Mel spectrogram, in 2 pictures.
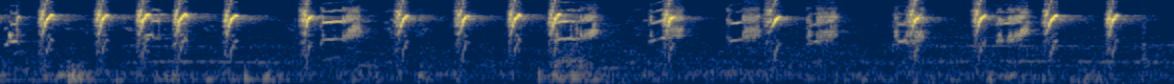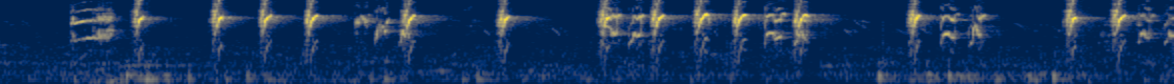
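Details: Brown-throated sunbird singing aggressively while seeking rivals to fight: sharp, very high chirps in fast repeated bursts, short volleys split by brief pauses, with faint low rustling beneath.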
